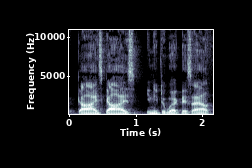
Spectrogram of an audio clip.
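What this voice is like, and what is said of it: Weird robot character voice. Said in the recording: “still got that weird voice... you still must have that weird robot voice”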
